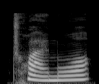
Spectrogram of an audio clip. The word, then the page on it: 揣摩: chuǎi mó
